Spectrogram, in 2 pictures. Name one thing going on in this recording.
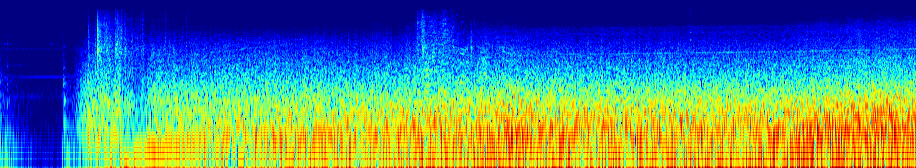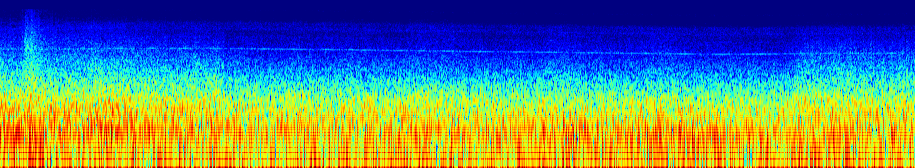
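A jet engine roars loudly and steadily.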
